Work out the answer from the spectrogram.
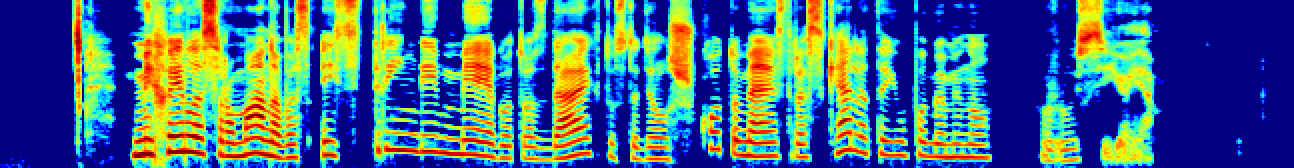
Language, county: Lithuanian, Panevėžys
